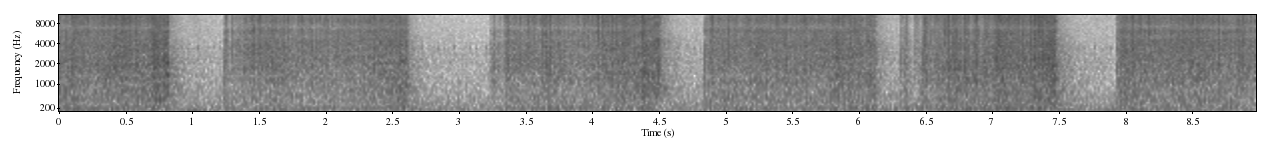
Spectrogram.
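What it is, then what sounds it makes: Silver glitter foam sheet. Long dark nails scratch fast across a flat silver glitter sheet, probably glitter foam, making a bright, dry, sanding-like hiss with almost no low end. The scratching comes in steady bouts separated by brief pauses.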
